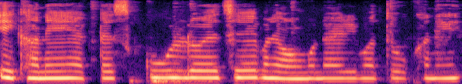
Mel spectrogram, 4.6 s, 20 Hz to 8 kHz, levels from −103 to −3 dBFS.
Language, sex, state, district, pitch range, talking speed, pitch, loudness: Bengali, male, West Bengal, Dakshin Dinajpur, 230-250 Hz, 105 wpm, 235 Hz, -15 LUFS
